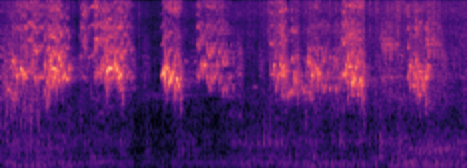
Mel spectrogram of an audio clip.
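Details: Feeding flock of budgerigars making harsh, squawky chirps in irregular bursts, roughly two per second, with short silences between.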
